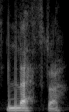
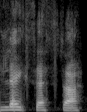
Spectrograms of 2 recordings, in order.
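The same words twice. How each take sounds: First: Several written letters of the name are silent. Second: Every written letter of the name is sounded. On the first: The speaker is local to England. The speaker calls it right. "but it's Leicester" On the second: The speaker is new to the name. The speaker calls it wrong. "anybody who comes would say Leicester"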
